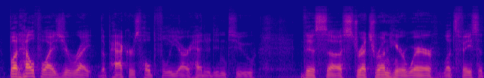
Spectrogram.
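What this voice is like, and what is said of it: Hoarse, growly voice. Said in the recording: “my voice has not 100% recovered from the illness ... I feel better than I sound ... you just sound tougher. Like you're just like you're like a biker now ... I'm a growler”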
